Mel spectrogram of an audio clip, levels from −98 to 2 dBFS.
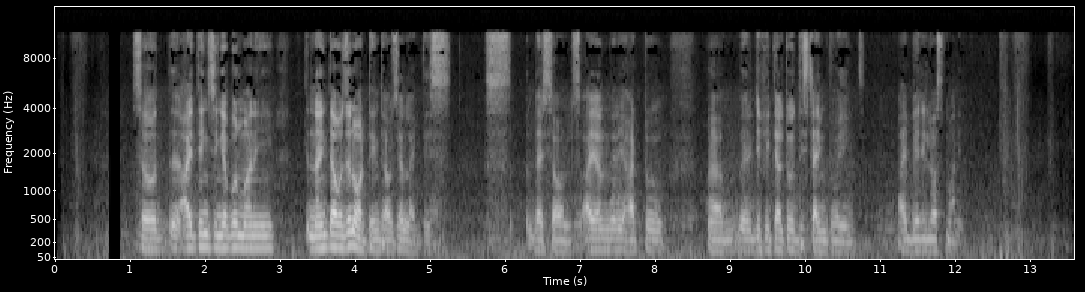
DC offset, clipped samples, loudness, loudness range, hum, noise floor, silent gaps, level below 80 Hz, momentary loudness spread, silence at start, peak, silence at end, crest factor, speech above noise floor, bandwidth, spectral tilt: under 0.1%; under 0.1%; -27 LUFS; 7 LU; none; -58 dBFS; none; -58 dBFS; 18 LU; 0.25 s; -6 dBFS; 0.7 s; 22 dB; 31 dB; 12 kHz; -3.5 dB/octave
